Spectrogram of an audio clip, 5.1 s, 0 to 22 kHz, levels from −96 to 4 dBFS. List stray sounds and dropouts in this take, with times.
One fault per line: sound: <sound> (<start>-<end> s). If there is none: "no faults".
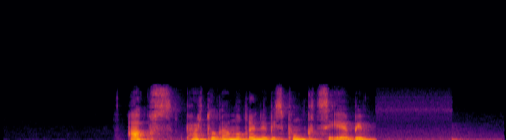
no faults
